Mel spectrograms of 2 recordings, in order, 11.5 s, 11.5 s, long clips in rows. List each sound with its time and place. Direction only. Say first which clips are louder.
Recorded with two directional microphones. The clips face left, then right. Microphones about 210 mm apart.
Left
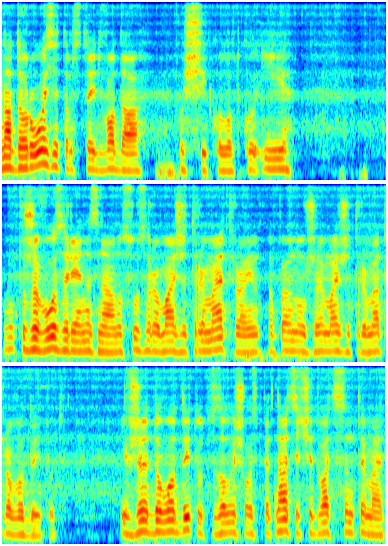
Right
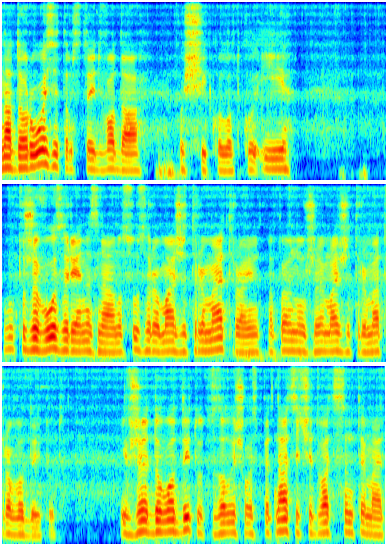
0.0 s speech: right 2 dB; 10° right (ahead or behind)
4.0 s speech: right 3 dB; 15° right (ahead or behind)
